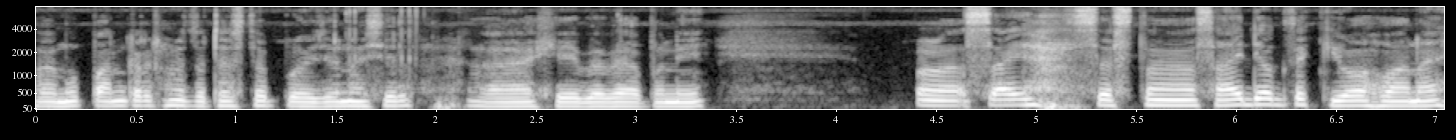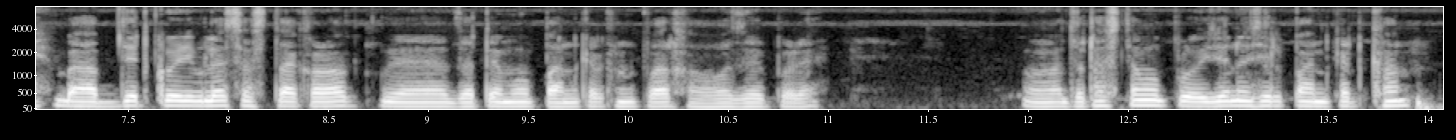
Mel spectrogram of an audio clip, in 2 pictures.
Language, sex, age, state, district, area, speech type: Assamese, male, 18-30, Assam, Golaghat, urban, spontaneous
